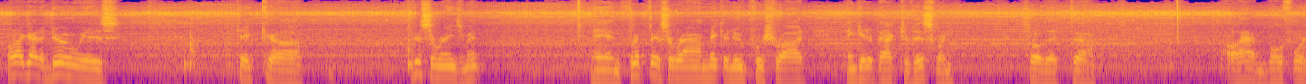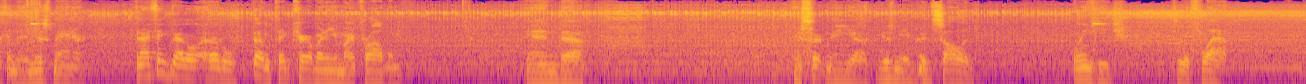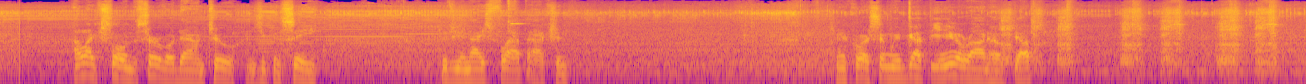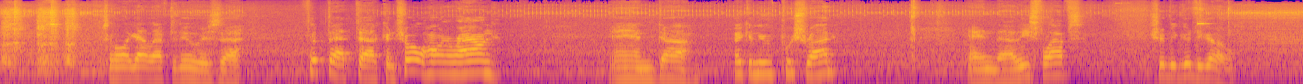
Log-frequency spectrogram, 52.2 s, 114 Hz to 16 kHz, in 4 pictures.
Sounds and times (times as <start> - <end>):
Speech: 0.1 - 1.2, 2.4 - 3.1, 4.1 - 4.9, 5.8 - 9.6, 10.2 - 11.0, 12.2 - 17.1, 18.3 - 19.0, 21.0 - 22.9, 23.8 - 25.4, 26.8 - 29.4, 30.5 - 31.9, 34.5 - 36.6, 40.2 - 41.6, 42.2 - 44.2, 45.2 - 47.6, 48.8 - 50.1, 50.7 - 51.6.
